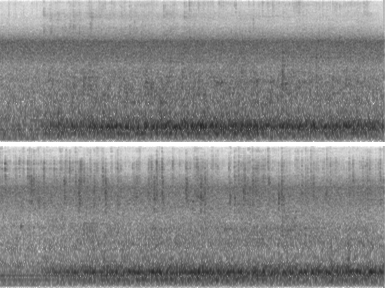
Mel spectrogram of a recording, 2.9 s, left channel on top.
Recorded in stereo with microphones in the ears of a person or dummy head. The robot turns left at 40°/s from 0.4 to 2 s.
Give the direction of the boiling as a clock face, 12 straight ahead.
9 o'clock.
